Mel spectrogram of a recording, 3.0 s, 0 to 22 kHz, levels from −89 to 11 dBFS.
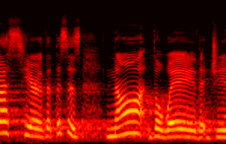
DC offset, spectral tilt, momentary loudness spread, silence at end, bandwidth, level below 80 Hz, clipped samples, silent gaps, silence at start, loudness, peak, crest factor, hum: under 0.1%; -5 dB/octave; 7 LU; 0 s; 13 kHz; -84 dBFS; under 0.1%; none; 0 s; -27 LUFS; -14 dBFS; 14 dB; none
